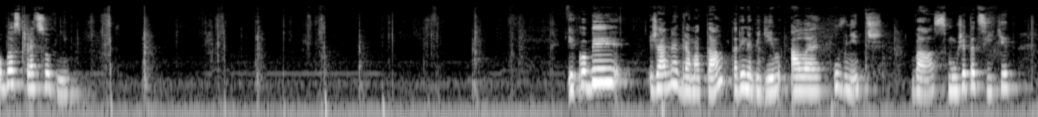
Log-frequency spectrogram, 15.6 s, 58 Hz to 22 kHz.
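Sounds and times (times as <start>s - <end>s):
speech: 0.0s - 1.7s, 8.5s - 15.4s
low steady hum: 0.0s - 15.5s
tarot cards being drawn and shuffled: 0.2s - 8.4s, 12.2s - 13.7s, 14.8s - 15.5s.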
